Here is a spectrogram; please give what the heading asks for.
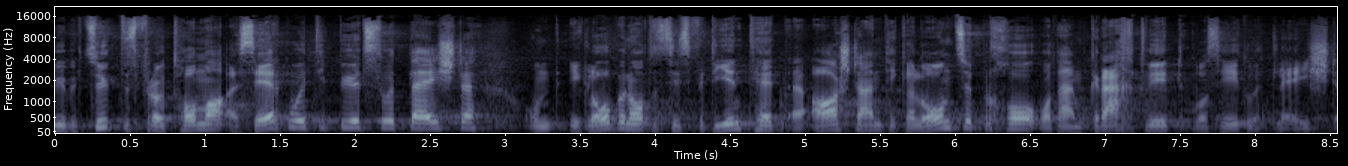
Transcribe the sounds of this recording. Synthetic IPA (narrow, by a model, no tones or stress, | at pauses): b̥iøbəɾt͡syk̚td̥ɑsfɾowtʰɔmɑʔəseːɾɡuətipyətt͡stuətlɛɪʃtə | ʊnd̥ɪɡ̥lowbənɔdɑsːiːsfərd̥iənthɛtʰə̰ʔɑːʃtændiɡəloːnt͡sʏb̥ərχoːʋod̥æmkɾæχtʋɪrtʋo̰siːtuətʰlɛ̰ɪʃtə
